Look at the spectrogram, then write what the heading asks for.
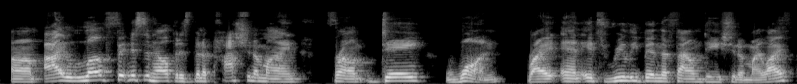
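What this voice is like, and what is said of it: New York accent. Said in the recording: “I am originally from New York, if you couldn't tell by the accent.”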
